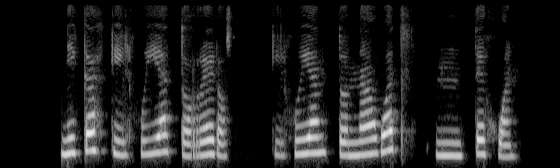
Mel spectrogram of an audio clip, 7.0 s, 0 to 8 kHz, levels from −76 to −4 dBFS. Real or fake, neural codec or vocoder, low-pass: real; none; 7.2 kHz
